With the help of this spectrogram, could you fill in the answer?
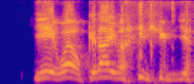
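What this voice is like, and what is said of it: Bad put-on Australian accent. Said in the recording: “we haven't done a bad Australian accent yet, mate.”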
